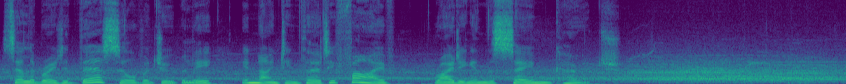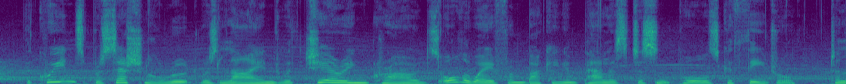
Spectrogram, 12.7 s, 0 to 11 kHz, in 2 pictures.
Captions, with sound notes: celebrated their Silver Jubilee in 1935, riding in the same coach. (crowd cheering) The Queen's professional route was lined with cheering crowds, all the way from Buckingham Palace to St. Paul's Cathedral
